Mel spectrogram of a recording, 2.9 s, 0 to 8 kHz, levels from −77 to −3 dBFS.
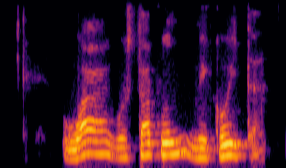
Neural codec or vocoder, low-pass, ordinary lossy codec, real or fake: none; 7.2 kHz; Opus, 16 kbps; real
